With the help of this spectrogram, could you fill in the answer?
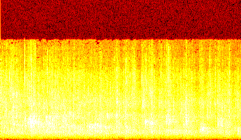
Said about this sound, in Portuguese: Aplauda a Deus aí pelo seu Brasil.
